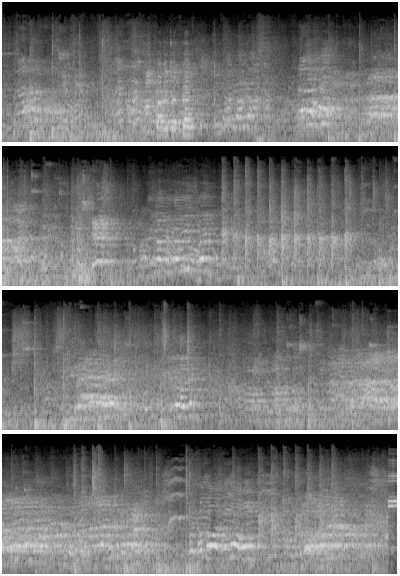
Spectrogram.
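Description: Basketball game on an indoor court: a ball bouncing on the hard floor while players call out to each other, all echoing in a large sports hall.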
